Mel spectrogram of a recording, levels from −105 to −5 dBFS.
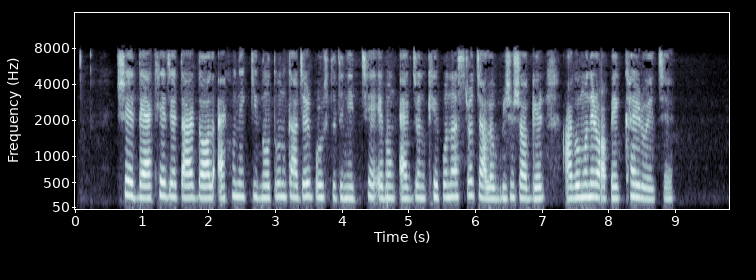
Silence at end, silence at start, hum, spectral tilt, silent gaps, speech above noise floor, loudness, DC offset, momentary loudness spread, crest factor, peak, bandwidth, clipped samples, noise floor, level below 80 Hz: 0.85 s; 0.65 s; none; -3 dB/octave; none; 57 dB; -18 LUFS; under 0.1%; 8 LU; 18 dB; -2 dBFS; 8.2 kHz; under 0.1%; -75 dBFS; -62 dBFS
